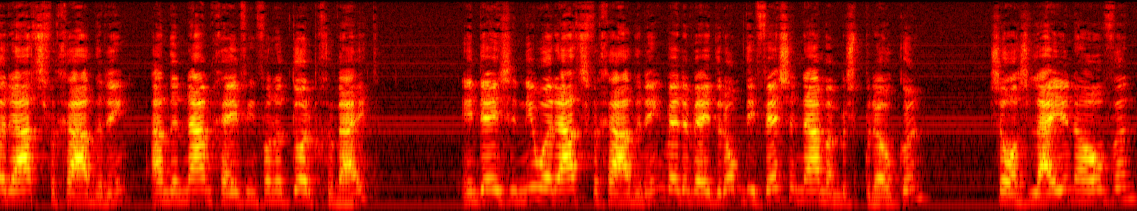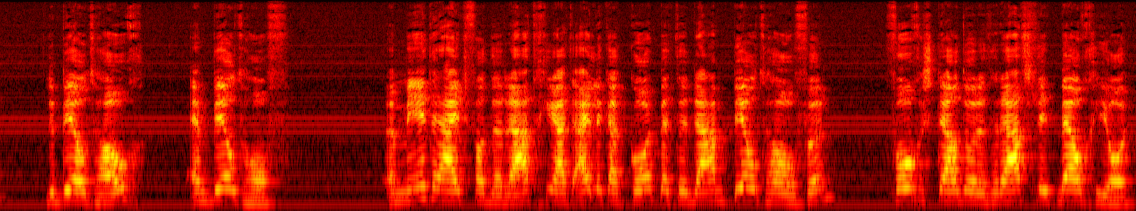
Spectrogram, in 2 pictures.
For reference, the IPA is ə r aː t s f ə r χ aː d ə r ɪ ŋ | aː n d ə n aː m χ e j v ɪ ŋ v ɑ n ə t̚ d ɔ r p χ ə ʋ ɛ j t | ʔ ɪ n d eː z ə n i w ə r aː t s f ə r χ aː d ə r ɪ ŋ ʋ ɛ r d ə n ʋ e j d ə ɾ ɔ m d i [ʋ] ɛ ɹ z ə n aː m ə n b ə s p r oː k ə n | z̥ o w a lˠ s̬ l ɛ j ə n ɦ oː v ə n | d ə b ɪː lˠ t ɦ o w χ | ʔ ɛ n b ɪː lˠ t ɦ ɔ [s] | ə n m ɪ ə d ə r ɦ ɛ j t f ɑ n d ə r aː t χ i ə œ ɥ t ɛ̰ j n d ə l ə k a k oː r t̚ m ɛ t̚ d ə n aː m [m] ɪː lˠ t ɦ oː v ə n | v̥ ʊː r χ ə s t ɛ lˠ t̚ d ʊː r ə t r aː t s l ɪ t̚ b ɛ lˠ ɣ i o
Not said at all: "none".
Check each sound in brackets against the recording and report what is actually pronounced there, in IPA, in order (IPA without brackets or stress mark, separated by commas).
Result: v, f, b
